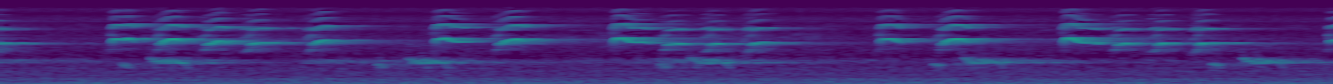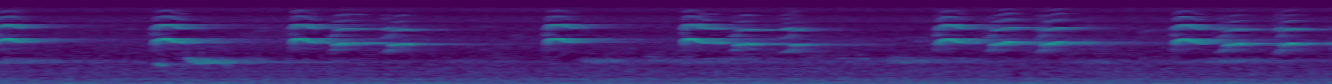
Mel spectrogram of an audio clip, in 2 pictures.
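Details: Native forest squirrels foraging on rain-soaked branches in the dense evergreen canopy of Tamhini Reserve Forest, Western Ghats, give sharp, high-pitched chirps and cautious alarm chatters in quick repeated bursts, each with a fainter lower note beneath.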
